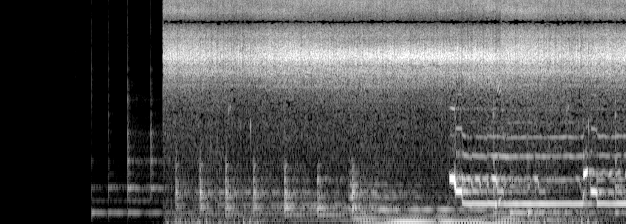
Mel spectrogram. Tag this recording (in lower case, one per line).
music
animal
outside, rural or natural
